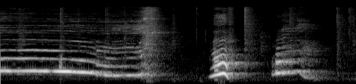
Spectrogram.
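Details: Keeshond and German Shepherd mix dog, six years old, vocalizing indoors as if talking: a steady held howl that drops in pitch and fades, then two short yodeling yips rising and falling.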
